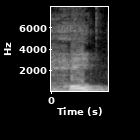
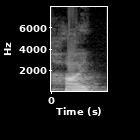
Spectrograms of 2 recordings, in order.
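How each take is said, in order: First: The vowel does not sound like 'high'. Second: The vowel sounds like 'high' plus t. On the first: The speaker calls it wrong. "height diye okunmuyor" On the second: The speaker calls it right. "height diye okunuyor. Hani high var ya"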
